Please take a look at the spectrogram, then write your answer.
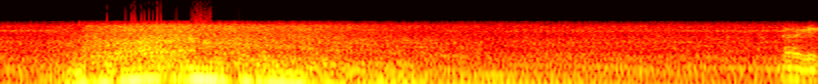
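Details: Ford Mondeo engine revving up and dropping back with an uneven, stumbling beat under the exhaust note that never smooths out; misfiring.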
